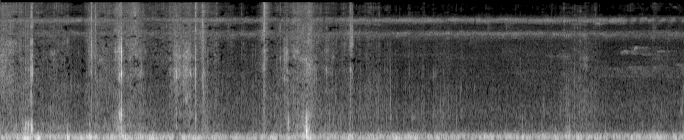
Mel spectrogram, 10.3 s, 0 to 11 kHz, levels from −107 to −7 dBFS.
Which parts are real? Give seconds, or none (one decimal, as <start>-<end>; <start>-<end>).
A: 8.5-9.7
